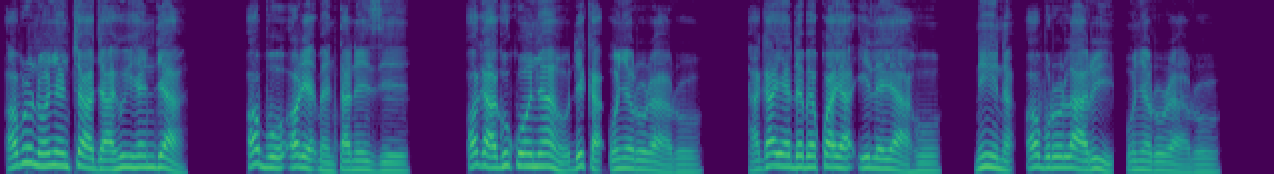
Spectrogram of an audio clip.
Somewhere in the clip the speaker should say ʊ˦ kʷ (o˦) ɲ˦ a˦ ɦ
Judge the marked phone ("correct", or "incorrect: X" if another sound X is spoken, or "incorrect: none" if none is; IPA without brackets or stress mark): correct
